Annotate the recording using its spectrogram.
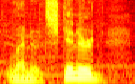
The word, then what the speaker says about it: Lynyrd Skynyrd: Lynyrd Skynyrd from their debut record, pronounced Lynyrd Skynyrd, and Tuesday's Gone.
